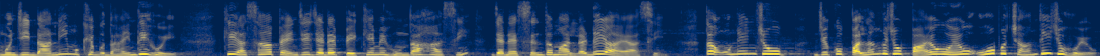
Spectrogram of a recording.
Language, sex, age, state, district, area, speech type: Sindhi, female, 45-60, Delhi, South Delhi, urban, spontaneous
